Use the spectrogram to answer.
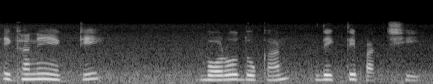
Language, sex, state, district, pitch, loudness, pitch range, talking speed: Bengali, female, West Bengal, Alipurduar, 220 Hz, -15 LUFS, 205-240 Hz, 85 wpm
